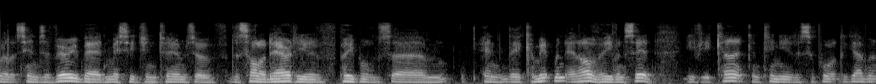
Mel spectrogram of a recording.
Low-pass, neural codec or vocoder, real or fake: 7.2 kHz; none; real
